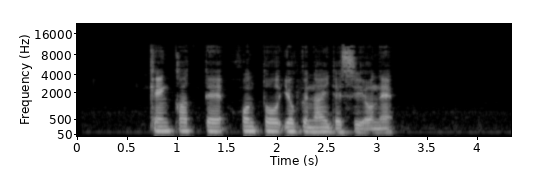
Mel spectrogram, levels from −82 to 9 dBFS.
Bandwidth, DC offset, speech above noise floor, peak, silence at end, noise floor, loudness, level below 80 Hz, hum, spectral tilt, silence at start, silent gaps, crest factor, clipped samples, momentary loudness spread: 11.5 kHz; under 0.1%; 43 dB; -6 dBFS; 1.2 s; -68 dBFS; -25 LUFS; -60 dBFS; none; -4.5 dB/octave; 0.75 s; none; 20 dB; under 0.1%; 5 LU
